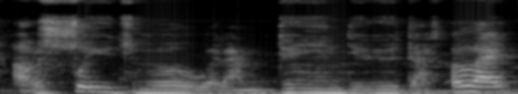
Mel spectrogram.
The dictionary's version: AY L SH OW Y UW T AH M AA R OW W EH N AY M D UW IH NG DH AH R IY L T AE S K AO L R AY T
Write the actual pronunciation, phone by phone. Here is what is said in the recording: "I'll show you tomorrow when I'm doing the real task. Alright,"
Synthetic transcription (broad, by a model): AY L SH OW Y UW T AH M AA R OW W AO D AY M D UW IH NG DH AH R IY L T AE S AO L R AY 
